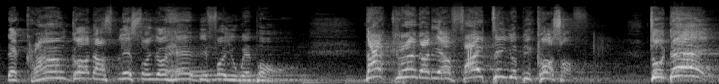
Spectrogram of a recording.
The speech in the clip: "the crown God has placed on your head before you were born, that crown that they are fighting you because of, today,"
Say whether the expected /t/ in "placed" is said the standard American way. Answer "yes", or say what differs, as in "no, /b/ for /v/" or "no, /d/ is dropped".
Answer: yes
